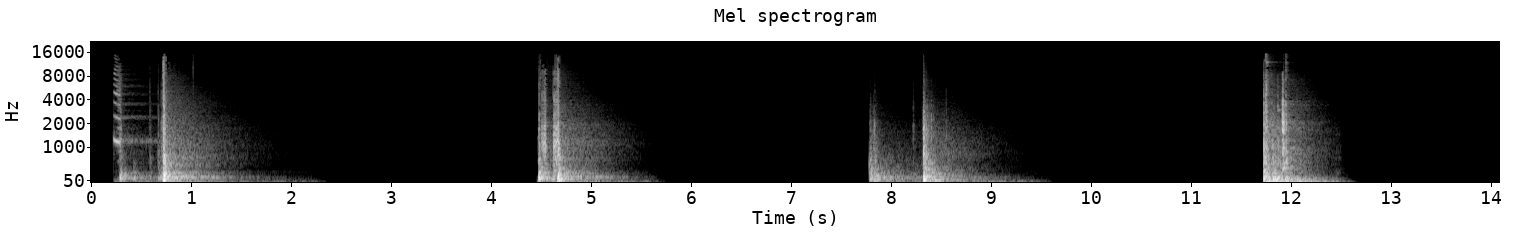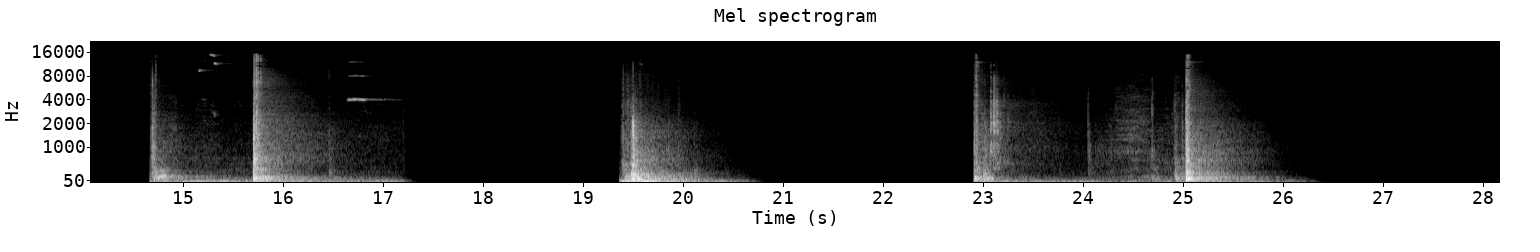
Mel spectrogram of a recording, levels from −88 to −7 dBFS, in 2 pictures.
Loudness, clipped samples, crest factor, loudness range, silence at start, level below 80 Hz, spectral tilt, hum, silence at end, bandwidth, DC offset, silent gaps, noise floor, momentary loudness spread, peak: -24 LUFS; under 0.1%; 28 dB; 12 LU; 0.2 s; -36 dBFS; -6 dB/octave; none; 2.35 s; 15 kHz; under 0.1%; 2.36-4.46 s, 5.75-7.78 s, 9.65-11.72 s, 12.68-14.67 s, 17.33-19.36 s, 20.81-22.90 s; -62 dBFS; 24 LU; 0 dBFS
